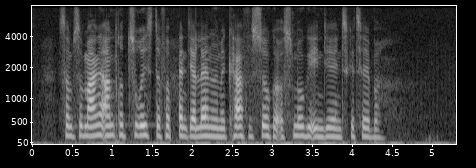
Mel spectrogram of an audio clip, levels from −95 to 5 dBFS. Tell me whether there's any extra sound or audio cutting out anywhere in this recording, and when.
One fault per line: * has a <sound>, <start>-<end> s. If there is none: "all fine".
* has a dropout, 1.7-1.8 s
